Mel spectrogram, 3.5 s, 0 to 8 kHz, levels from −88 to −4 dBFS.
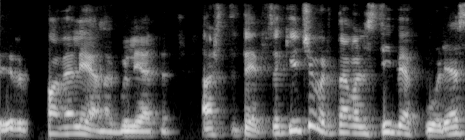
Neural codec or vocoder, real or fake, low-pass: none; real; 7.2 kHz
